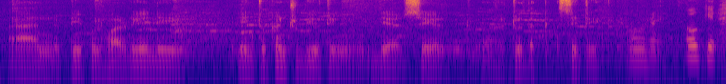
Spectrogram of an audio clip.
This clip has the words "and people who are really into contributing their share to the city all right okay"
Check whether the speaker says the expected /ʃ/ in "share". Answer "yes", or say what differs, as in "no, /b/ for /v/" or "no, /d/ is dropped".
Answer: no, /s/ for /ʃ/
